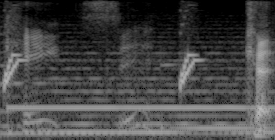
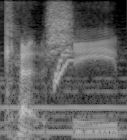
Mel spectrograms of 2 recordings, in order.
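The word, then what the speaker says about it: Cait Sith: Who's Kate Sid? It's pronounced Ketshi, but he's Ketshi.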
